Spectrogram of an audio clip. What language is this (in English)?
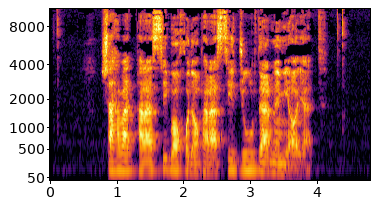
Persian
